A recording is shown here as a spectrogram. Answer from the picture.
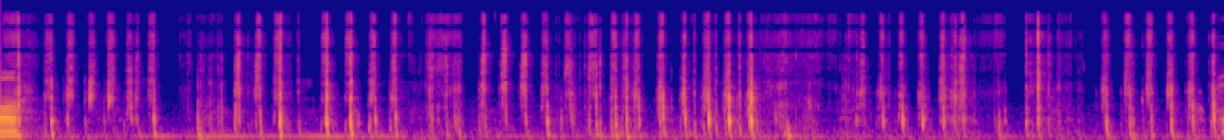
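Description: Handheld ink blending tool rubbed and dabbed along the edges of patterned cardstock: a run of quick short strokes, several a second, with brief pauses.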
